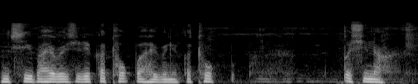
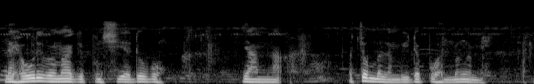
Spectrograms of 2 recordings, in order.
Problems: none marked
